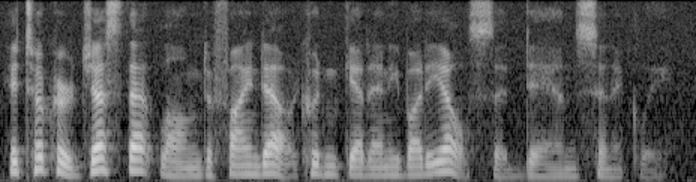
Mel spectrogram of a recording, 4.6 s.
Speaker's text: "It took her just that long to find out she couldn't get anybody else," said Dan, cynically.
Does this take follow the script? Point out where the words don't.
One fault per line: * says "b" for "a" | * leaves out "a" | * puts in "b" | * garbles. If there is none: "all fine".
* leaves out "she"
